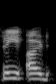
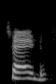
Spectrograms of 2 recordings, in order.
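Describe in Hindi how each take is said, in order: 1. बीच का स्वर दो ध्वनियों में बँटा है। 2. बीच का स्वर एक छोटी ध्वनि है। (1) "अगर ये हमारा साइलेंट नहीं होता तो आप थ्री अर्ड पढ़ते" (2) "ए हमारा साइलेंट हो जाता है"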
